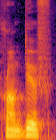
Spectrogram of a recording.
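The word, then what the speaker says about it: Crom Dubh: o m du U BH and it is pronounced crom doof so I hope again I hope I am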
